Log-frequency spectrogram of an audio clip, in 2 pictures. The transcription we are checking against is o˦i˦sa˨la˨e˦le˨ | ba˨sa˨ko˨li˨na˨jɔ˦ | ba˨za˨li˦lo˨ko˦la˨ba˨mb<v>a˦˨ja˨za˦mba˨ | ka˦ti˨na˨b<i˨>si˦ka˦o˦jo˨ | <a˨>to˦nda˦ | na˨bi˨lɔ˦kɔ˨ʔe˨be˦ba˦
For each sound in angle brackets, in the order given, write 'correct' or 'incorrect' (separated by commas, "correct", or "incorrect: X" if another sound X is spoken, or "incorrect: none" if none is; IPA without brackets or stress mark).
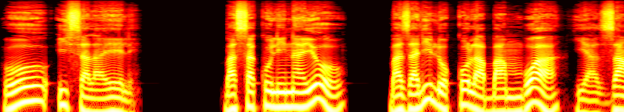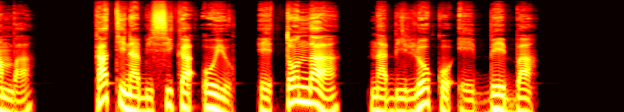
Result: incorrect: w, correct, incorrect: e˨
